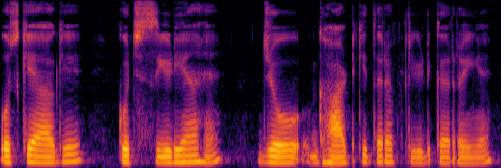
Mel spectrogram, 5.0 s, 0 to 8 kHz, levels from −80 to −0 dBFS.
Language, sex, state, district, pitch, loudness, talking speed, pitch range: Hindi, male, Gujarat, Valsad, 115 Hz, -19 LUFS, 155 wpm, 105-120 Hz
